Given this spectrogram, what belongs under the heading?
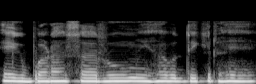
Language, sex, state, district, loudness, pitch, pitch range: Hindi, male, Jharkhand, Ranchi, -11 LUFS, 145 Hz, 145-150 Hz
